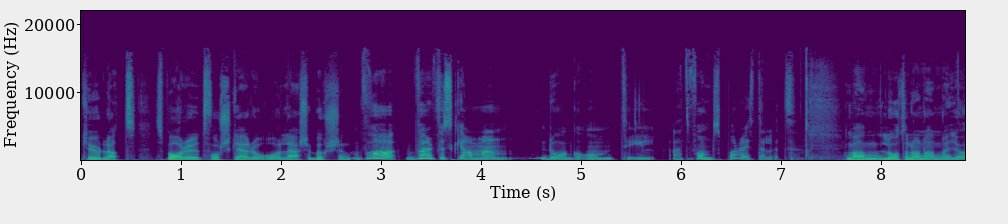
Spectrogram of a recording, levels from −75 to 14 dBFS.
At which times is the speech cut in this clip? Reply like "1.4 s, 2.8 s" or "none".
2.7 s, 7.6 s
